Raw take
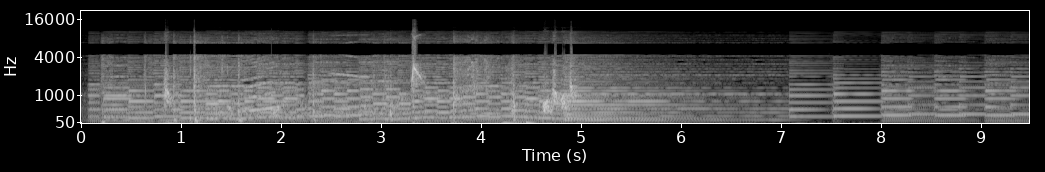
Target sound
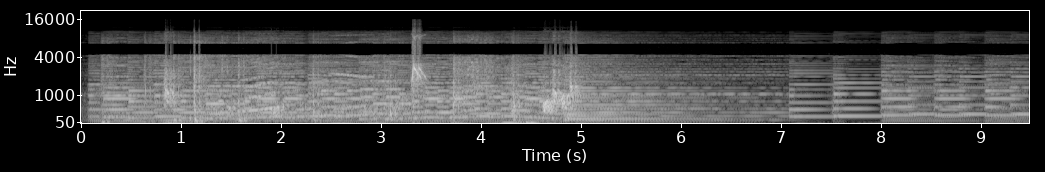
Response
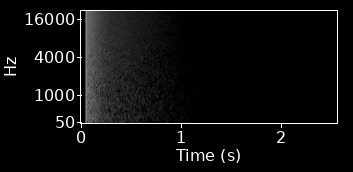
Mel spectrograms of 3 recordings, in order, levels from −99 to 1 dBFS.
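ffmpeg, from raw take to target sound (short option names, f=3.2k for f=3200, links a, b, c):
-filter_complex "[0:a]asplit=2[a][b];[b]adelay=49,volume=-5dB[c];[a][c]amix=inputs=2:normalize=0,volume=3dB"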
